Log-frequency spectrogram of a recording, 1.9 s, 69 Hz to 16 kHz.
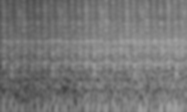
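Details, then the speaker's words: Routemaster bus RM1009's AEC diesel idling with heavy vibration; loud, rapid, steady clatter with a firm even beat, no misses or stumbles, sounding very different from a Cummins; normal healthy idle. "Sounds, hey, there we go. Sounds very different from the Cummins engine. Oh, marvellous. Look at the vibration."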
